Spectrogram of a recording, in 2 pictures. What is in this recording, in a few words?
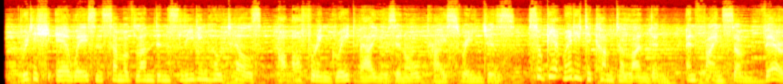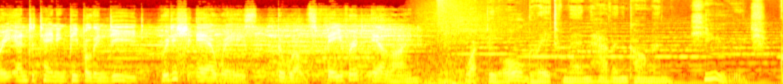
Commercial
